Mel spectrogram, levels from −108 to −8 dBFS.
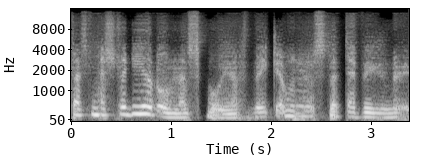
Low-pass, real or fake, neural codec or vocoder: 14.4 kHz; fake; codec, 44.1 kHz, 0.9 kbps, DAC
